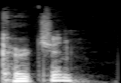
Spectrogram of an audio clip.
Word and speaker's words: Kirchen: How do we say that? – Kirchen? – We do say Kirchen.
